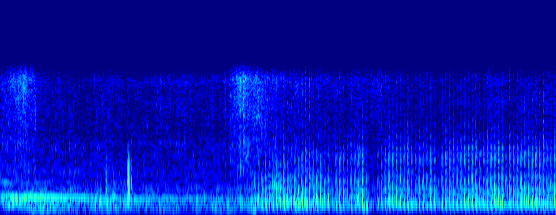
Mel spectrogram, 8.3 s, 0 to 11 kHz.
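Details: 2001 Jeep Cherokee XJ petrol engine with an uneven, pulsing low rumble at idle, present in drive and in neutral but gone when revved; source unidentified.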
